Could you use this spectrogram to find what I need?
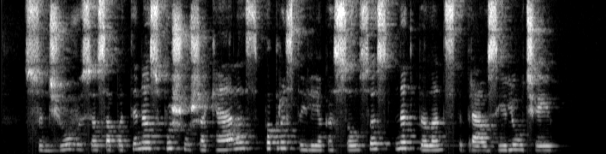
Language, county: Lithuanian, Vilnius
